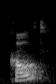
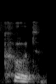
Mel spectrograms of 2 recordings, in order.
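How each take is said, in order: First: The L sound is pronounced in the word. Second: The L sound is silent in the word. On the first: The speaker calls it wrong. "you tell me cold, cold" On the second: The speaker calls it right. "the correct pronunciation is could, okay? The else doesn't sound here"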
